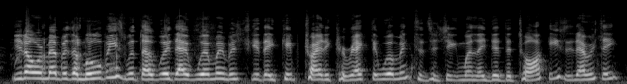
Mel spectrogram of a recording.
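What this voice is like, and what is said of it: Brooklyn accent. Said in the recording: “Your Brooklyn never leaves, honey ... From Brooklyn, you say cartilage.”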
